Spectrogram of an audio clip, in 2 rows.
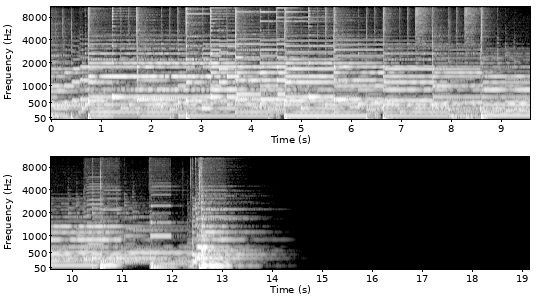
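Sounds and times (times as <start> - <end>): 
backing track: 0.0 - 14.0.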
